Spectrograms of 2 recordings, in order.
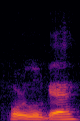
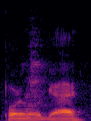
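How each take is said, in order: First: Higher, louder 'Poor little guy' with 'guy' stressed; sympathetic aww. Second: Said in the usual way. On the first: Real, not acted. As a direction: coo it out in pity, with 'guy' leaned on.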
